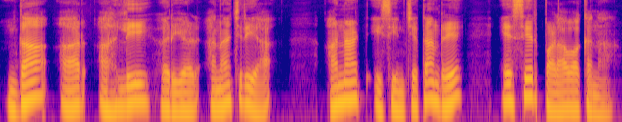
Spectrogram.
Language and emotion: Santali, neutral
